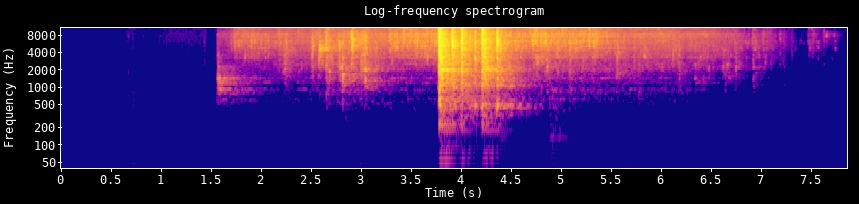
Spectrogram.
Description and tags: washing hands
Sound of someone washing his hands in a bathroom sink. Recorded with a Zoom H2. Recorded on a Campus Upf bathroom.
bathroom, campus-upf, flushing, soap, UPF-CS13, water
